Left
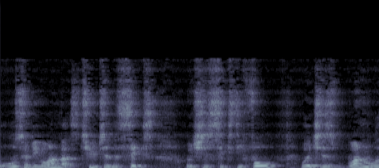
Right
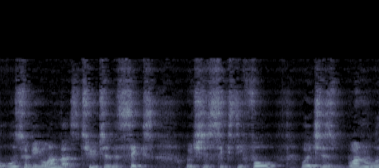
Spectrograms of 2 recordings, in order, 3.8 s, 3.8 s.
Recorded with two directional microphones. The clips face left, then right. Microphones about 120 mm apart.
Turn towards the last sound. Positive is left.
turn(degrees=15)  # may be behind; listen again after turning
